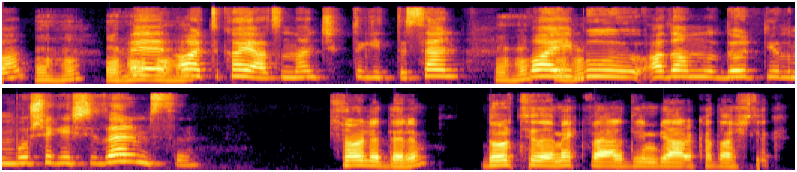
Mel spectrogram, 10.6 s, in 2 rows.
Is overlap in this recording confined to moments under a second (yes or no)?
yes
